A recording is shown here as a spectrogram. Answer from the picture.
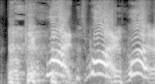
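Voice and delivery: loud, high repeated what, changing the subject; mock outrage. Cohost loudly pretending not to hear to dodge the topic. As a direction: blurt it out to drown the topic. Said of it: "I'm trying to change the subject".

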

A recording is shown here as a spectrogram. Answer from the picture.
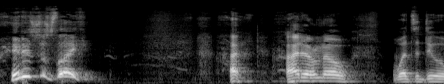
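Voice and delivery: high laughing exasperation. Real, not acted. Vlogger laughing helplessly about scammers using his face. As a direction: laugh through the frustration.

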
